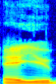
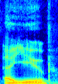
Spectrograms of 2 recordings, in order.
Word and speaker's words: Ayoub: I'm saying So the English pronunciation is Ayyub. The Arabic pronunciation is Ayoub.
